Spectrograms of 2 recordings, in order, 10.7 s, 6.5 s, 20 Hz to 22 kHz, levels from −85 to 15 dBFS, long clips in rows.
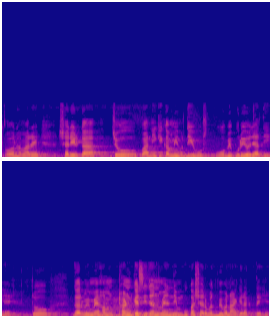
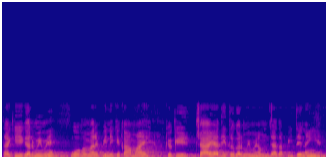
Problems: constant background noise, echo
